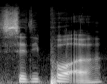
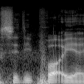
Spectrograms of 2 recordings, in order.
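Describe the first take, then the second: First: The surname is said like 'Potter'. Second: The surname is said as 'Pwah-tee-ay'. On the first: "Sidney Potter,like that" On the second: "no, it's Sidney Poitier"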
